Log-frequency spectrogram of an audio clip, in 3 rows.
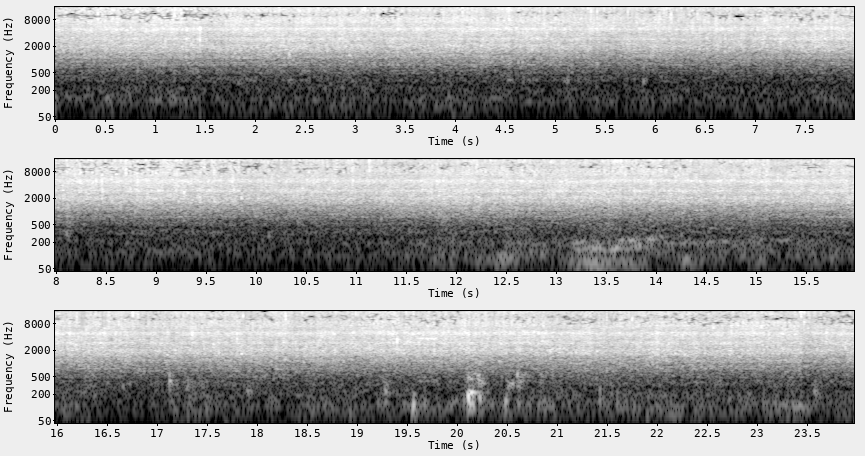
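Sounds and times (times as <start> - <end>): vegetables sizzling in hot oil: 0.0 - 23.9.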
